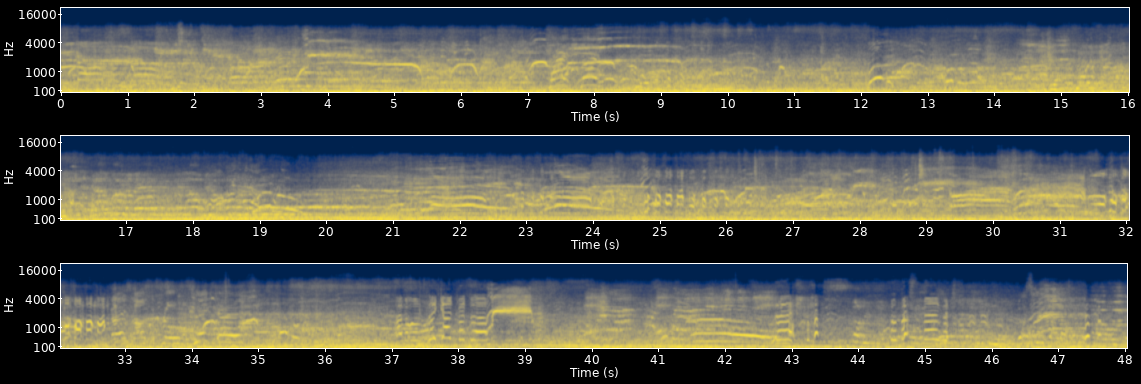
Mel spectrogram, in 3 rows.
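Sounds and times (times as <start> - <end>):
ride rumbling: 0.0 - 48.0
voices shouting and calling: 0.0 - 48.0.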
